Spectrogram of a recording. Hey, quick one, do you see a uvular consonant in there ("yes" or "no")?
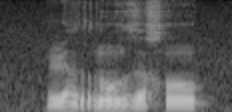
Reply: yes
